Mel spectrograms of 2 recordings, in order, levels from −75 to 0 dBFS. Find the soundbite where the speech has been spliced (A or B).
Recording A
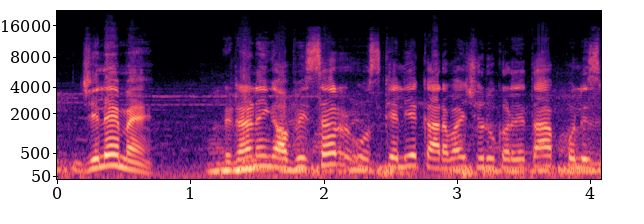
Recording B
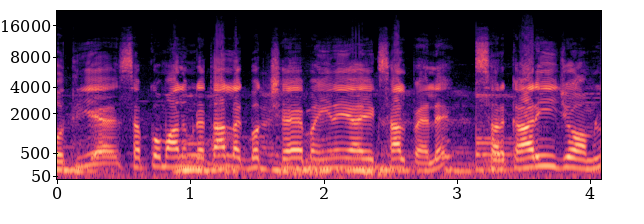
B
